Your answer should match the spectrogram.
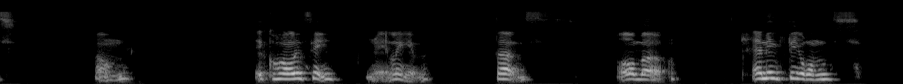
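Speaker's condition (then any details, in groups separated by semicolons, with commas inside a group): Cerebral palsy; very difficult to verbalize thoughts, speaking harder than for others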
